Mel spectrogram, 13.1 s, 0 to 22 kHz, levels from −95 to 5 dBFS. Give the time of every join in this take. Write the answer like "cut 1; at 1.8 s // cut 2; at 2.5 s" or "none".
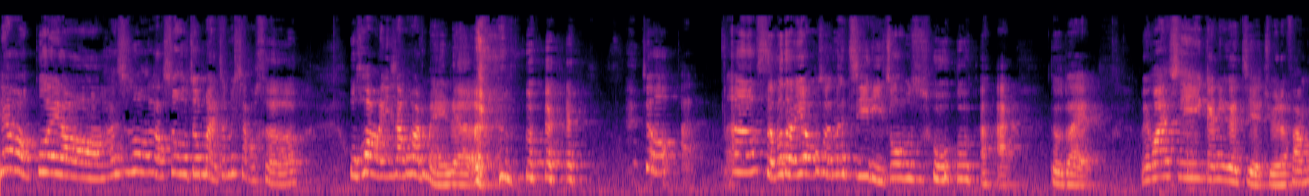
none

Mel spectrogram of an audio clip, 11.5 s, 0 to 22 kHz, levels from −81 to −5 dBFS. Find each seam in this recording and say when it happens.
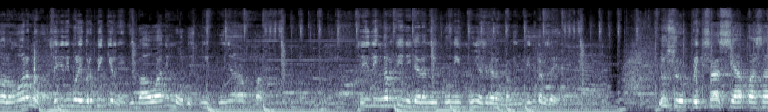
cut 1; at 9.1 s

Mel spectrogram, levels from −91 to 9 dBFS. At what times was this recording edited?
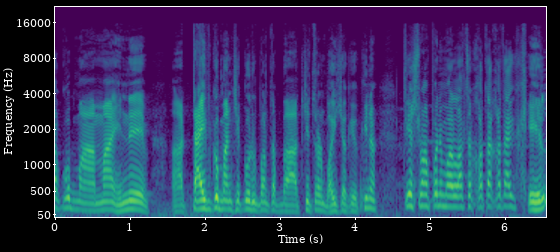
none

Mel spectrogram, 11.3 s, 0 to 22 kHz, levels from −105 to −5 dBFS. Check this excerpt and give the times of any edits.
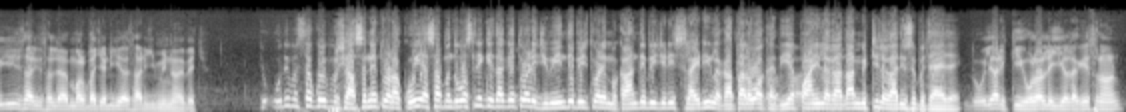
none

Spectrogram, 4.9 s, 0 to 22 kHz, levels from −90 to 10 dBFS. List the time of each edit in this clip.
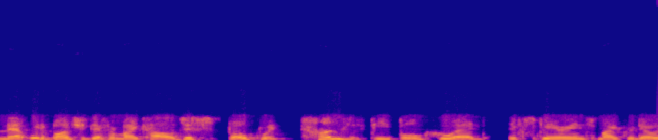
cut 1; at 2.2 s

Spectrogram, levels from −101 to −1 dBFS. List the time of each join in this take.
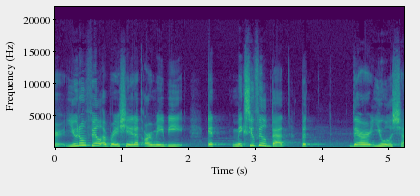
none

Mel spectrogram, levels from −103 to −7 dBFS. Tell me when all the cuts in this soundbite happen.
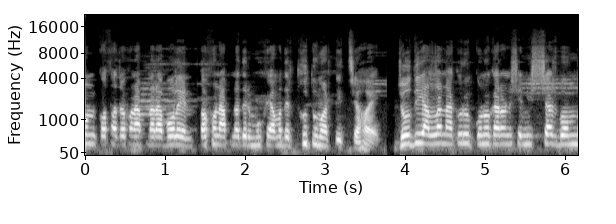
cut 1; at 1.3 s // cut 2; at 3.7 s

